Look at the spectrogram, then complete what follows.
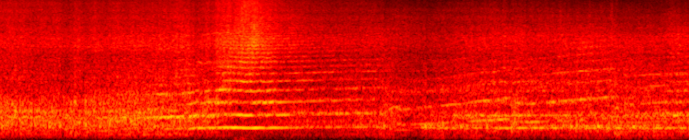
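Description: Racing car engines running at high revs, one sweeping past about two and a half seconds in, followed by a steadier engine note.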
